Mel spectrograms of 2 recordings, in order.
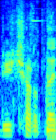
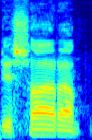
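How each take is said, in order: First: The name is pronounced the English way. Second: The name is pronounced the French way.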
